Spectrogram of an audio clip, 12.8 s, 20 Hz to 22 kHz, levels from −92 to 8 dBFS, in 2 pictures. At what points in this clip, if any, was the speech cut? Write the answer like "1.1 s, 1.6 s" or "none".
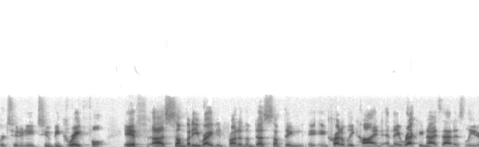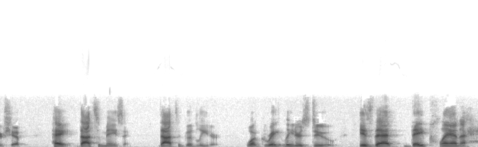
none

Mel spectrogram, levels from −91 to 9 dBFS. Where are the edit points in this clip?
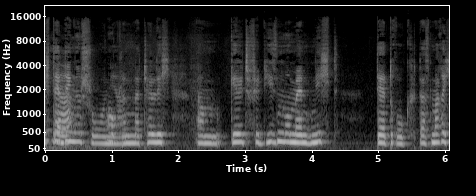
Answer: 1.2 s

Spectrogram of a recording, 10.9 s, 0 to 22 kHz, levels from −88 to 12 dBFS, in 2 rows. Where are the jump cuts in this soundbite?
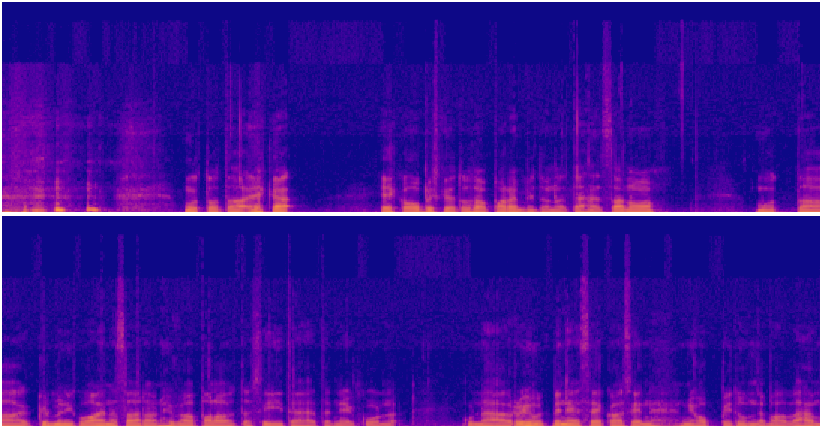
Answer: none

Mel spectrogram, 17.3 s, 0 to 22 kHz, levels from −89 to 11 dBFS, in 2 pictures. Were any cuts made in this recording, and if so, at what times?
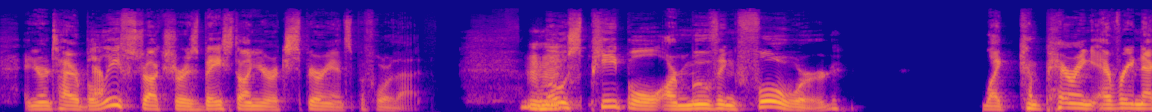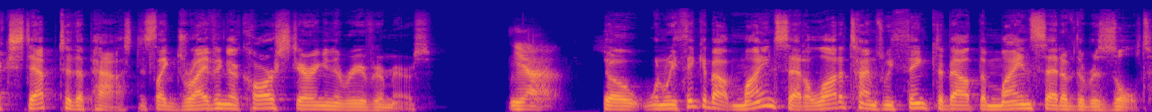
15.6 s

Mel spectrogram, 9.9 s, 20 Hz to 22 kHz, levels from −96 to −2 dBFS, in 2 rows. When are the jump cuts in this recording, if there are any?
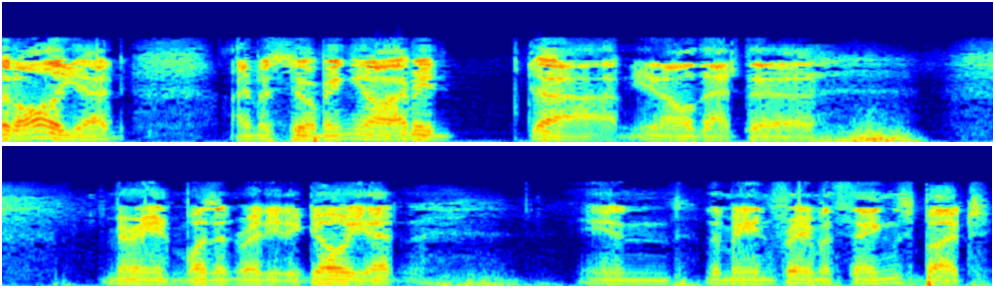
3.1 s, 5.8 s

